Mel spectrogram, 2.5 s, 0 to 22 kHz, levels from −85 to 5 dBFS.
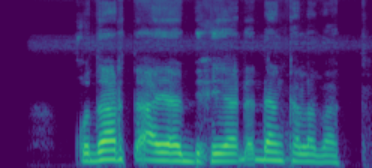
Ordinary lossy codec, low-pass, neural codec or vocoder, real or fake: none; none; vocoder, 44.1 kHz, 128 mel bands, Pupu-Vocoder; fake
